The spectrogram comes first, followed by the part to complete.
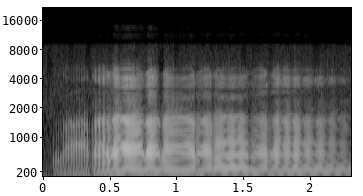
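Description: A man's voice chanting wordless 'da' syllables in one long held phrase, which steps slightly down in pitch and fades out near the end.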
